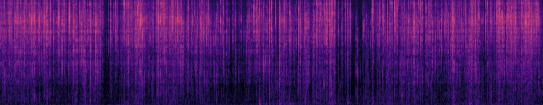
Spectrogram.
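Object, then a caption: Thin plastic zip-lock bag. A clear, thin plastic zip-lock bag with a blue zip strip is held in one hand and squeezed and crumpled with the fingers close to the microphone. It gives a continuous, bright, dense crinkling with sharp crackles throughout, with only brief dips in loudness.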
